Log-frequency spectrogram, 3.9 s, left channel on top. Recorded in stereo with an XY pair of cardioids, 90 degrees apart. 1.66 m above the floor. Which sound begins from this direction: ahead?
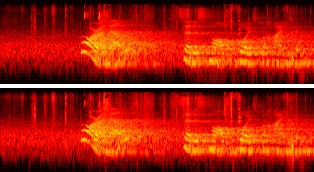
A woman speaking, at 1.0 s.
